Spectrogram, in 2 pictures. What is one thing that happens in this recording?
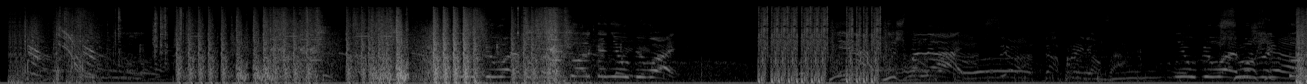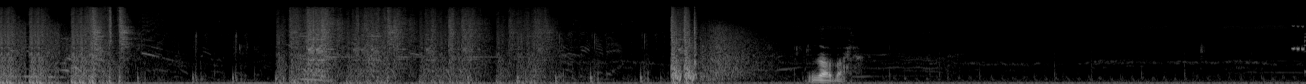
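Footsteps crunch on gravel and ground.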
